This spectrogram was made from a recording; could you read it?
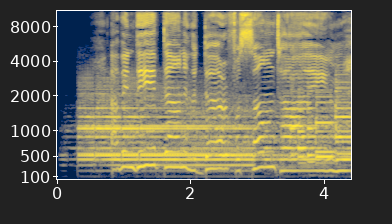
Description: • Качество: 256, Stereo
поп
женский вокал
спокойные
Melodic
